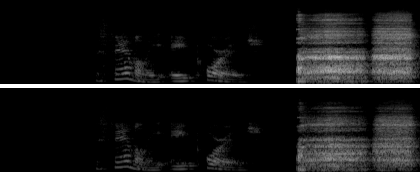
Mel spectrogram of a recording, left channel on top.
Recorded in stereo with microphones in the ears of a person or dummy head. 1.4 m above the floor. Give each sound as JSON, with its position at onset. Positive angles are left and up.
{"t": 0.9, "sound": "a man speaking", "side_deg": 5, "distance_m": 3.5}
{"t": 3.0, "sound": "breathing", "side_deg": 60, "distance_m": 1.8}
